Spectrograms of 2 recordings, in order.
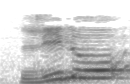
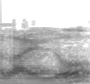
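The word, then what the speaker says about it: LILO: م جدیدتر میبینیم جلوتر لیلو اولین سیستمی که حرف می‌زنیم ما هر سه تا اینا رو حرف می‌زنیم لیلو حالا یا لایو من بهش میگم اینجا لیلو تلفظ درستش امیدوارم این باشه گراب و گراب دو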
